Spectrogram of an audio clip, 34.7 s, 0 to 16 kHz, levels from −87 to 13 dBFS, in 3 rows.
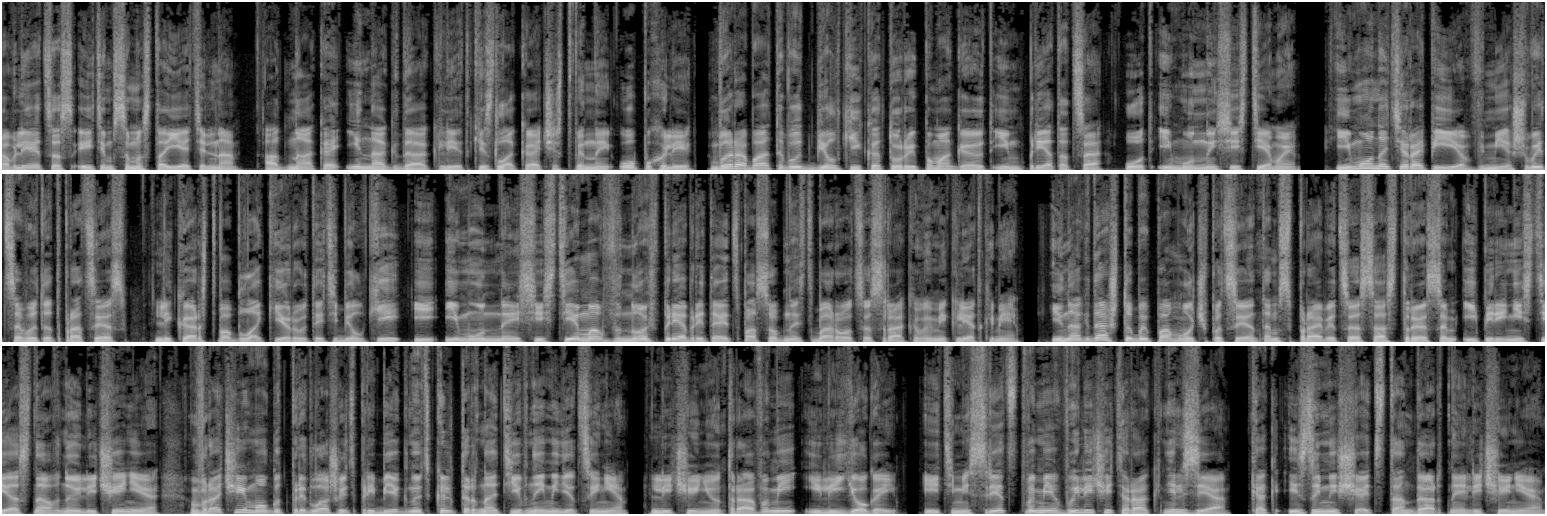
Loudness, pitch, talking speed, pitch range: -14 LUFS, 120 Hz, 120 wpm, 105-145 Hz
